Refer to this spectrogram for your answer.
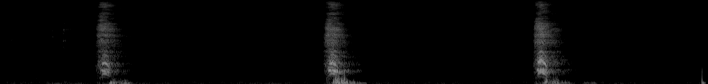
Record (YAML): exhalation_length: 7.1 s
exhalation_amplitude: 4328
exhalation_signal_mean_std_ratio: 0.27
survey_phase: beta (2021-08-13 to 2022-03-07)
age: 45-64
gender: Male
wearing_mask: 'No'
symptom_none: true
smoker_status: Ex-smoker
respiratory_condition_asthma: false
respiratory_condition_other: false
recruitment_source: REACT
submission_delay: 3 days
covid_test_result: Negative
covid_test_method: RT-qPCR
